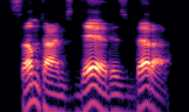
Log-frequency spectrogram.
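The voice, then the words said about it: Poor put-on Maine accent. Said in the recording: “That's a terrible main accent. But that's what I was going for.”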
